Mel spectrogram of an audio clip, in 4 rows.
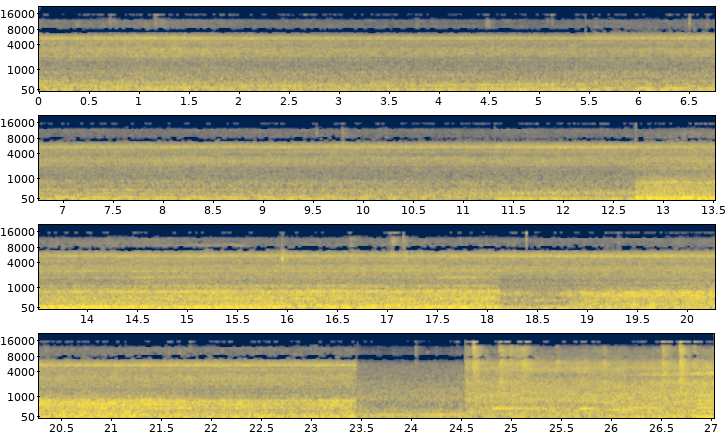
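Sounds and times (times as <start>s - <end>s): train wheels rumbling on rail: 5.4s - 23.5s, 24.5s - 27.0s.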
